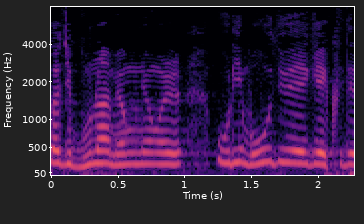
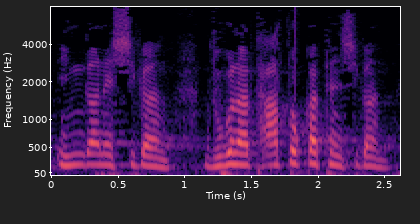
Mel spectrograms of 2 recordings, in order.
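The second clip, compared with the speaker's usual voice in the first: ordinary talk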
